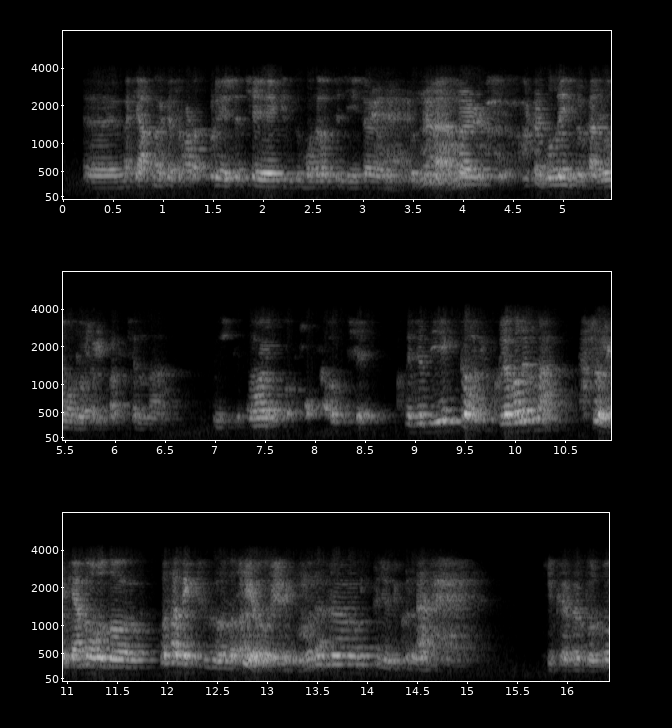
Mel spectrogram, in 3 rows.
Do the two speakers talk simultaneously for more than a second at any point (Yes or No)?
Yes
